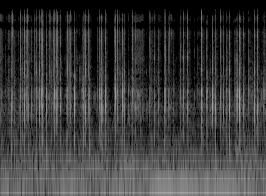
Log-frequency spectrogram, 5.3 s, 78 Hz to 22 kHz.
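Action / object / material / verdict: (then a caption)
tap / rubber slide sandal / rubber / none. Long nails scratch and tap across the ribbed strap of a black Puma rubber slide sandal in quick, dense bursts of dry clicks and scrapes centered around 1 kHz. A steady low hum runs underneath and grows slightly louder about halfway through.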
